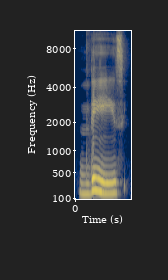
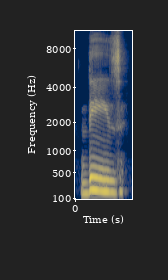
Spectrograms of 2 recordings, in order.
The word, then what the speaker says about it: these: This has an is sound, short I and S, and these has a long E and Z sound.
